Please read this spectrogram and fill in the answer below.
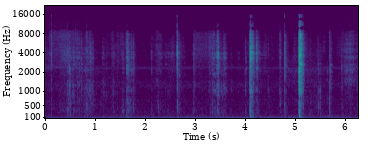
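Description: Plastic DVD cases being handled and one snapped open: scattered light clicks and taps, with two sharper snaps about four and five seconds in.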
